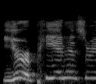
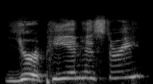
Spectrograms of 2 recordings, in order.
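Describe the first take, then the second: First: High, louder, pointed disbelief; loud incredulous European history; incredulous question again. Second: High, pointed disbelief; mock-baffled European history; incredulous question. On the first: Retold or imitated. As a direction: press the question, baffled. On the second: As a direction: ask it like he can't be serious. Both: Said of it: "I'm like".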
